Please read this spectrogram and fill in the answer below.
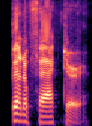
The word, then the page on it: benefactor: American English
